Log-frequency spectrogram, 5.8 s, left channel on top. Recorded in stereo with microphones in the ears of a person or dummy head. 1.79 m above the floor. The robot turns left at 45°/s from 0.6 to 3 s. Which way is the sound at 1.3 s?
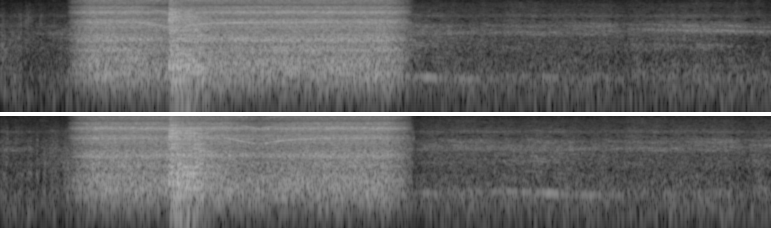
10° left (ahead or behind).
